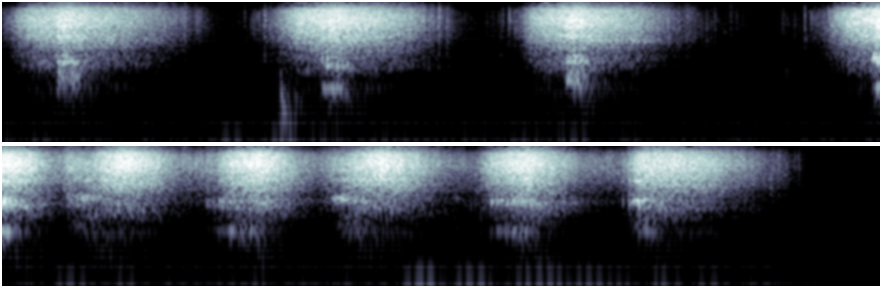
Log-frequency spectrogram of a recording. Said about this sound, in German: Ein Lied auf dem Regenmacher. Aha. Ich weiß jetzt gar nicht, welches Lied da Finny gemeint haben könnte, aber den Rhythmus, den könnt ihr doch bestimmt nachklatschen.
